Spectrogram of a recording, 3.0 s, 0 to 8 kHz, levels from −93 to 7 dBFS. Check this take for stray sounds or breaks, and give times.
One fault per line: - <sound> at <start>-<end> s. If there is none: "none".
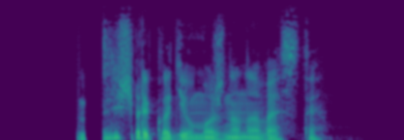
- dropout at 0.6-0.8 s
